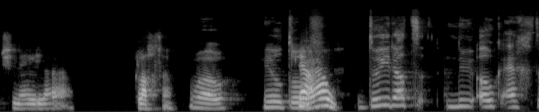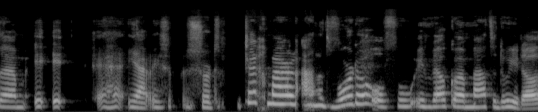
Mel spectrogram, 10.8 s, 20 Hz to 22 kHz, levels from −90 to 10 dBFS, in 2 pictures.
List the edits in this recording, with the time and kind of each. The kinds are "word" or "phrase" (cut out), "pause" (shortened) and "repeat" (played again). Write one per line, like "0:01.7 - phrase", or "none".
0:01.8 - pause
0:03.4 - pause
0:07.8 - word
0:08.3 - word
